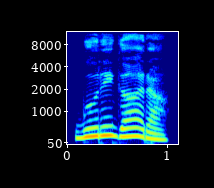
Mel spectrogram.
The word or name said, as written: ಗುರಿಗಾರ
